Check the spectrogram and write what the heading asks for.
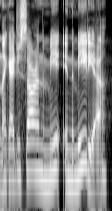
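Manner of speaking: ordinary talk, nothing marked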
